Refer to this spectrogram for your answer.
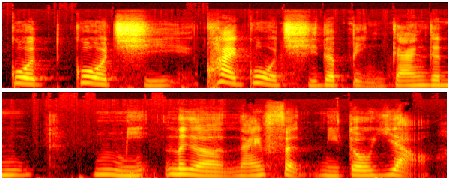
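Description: A woman's voice: fairly low pitch, slow, darkish tone. A woman hosting a casual talk show, telling a counseling story and acting out what people said, with many fillers. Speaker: podcast host and counselor.

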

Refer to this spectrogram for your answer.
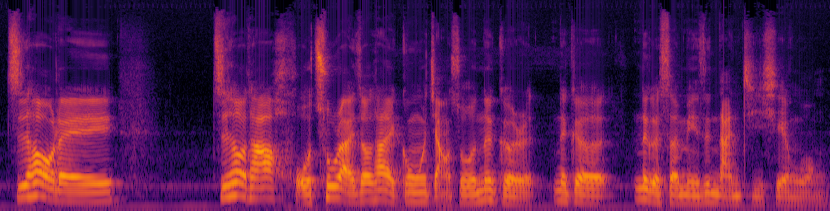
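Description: A young man with a Taiwanese Mandarin accent tells a long story in rapid-fire bursts, tripping over repeated words. His voice sits at a middle pitch, and he is animated whenever he retells what others said. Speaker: podcast co-host. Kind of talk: casual storytelling chat.

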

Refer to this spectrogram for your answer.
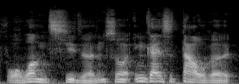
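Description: A man's voice: lowish voice, expressive, a little fast. A young man, telling a personal story in casual podcast chat and laughing through the tense parts. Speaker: podcast co-host.

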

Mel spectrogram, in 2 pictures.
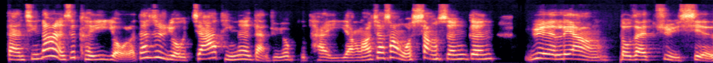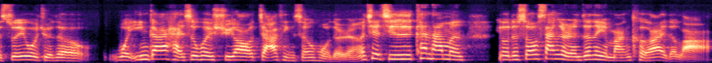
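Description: A woman with a Taiwanese accent hosting a casual podcast chat in an expressive, playfully teasing way. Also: medium pitch. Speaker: podcast host, former radio presenter.

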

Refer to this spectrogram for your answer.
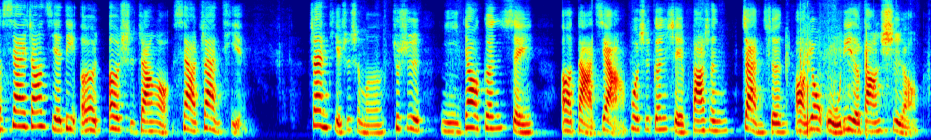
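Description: A woman reading a children's novel aloud, stopping to explain words in simple terms. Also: sharp tone. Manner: voices the quoted characters with raised pitch.

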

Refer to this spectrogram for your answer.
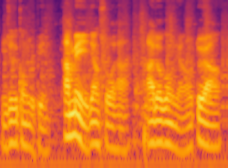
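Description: A man chats quickly and casually, telling a story and acting out the people in it. His voice sits fairly low, and he breaks into loud laughs as he gets going. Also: slight background noise. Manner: animated storytelling, quotes others, laughs loudly. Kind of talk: casual chat.

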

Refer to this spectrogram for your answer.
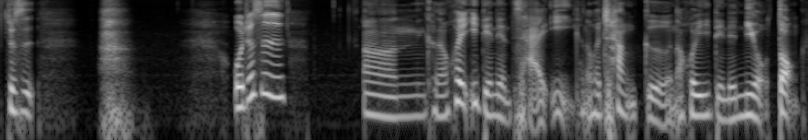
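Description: A young woman, telling a personal story to camera in a playful, animated way that leaps into high excited exclamations. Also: brisk, hardly any pauses, no room sound, studio quality. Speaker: vlogger.

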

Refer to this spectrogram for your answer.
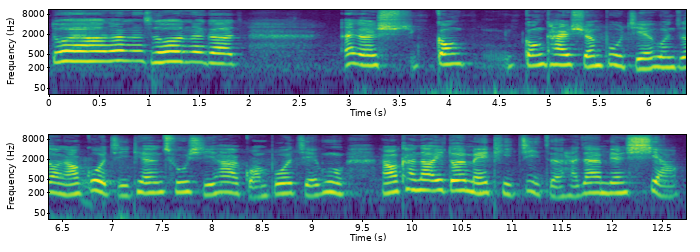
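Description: A young woman, co-hosting a podcast and complaining in animated casual chat. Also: medium pitch, measured pace, slight background noise. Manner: animated complaining, frequent fillers. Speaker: podcast co-host.

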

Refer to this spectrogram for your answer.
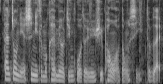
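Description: Gravelly-voiced Taiwanese mom telling stories. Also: female voice, low voice, very fast. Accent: Taiwanese Mandarin. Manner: chatty, animated, asks listeners for agreement. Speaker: mother; pediatrician. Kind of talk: casual storytelling to viewers.

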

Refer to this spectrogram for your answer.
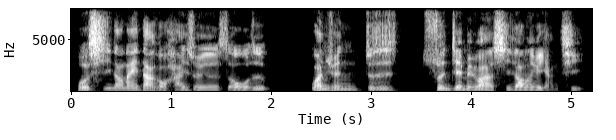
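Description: Fast-talking man, dry sound. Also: medium pitch, no room sound. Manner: animated storytelling with frequent restarts. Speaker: podcast co-host. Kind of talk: casual chat.

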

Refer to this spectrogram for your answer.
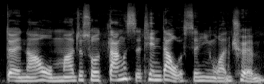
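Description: A woman with a Taiwanese Mandarin accent, telling an animated, vivid story in a casual podcast chat. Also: lowish voice, fast talker, no echo. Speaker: podcast co-host.

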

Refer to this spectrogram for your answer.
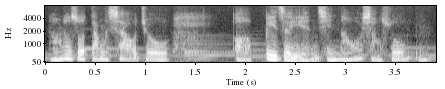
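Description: A woman's voice: on the low side, steady tone, a little fast, music in the background. A woman with a Taiwanese Mandarin accent sharing her personal faith testimony in a chatty, storytelling way, often trailing off with fillers.

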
